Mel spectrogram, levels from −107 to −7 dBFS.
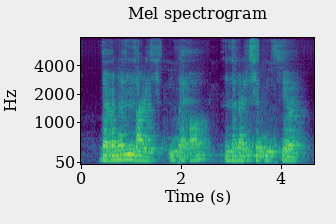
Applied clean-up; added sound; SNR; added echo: neural separator model SepFormer DNS4.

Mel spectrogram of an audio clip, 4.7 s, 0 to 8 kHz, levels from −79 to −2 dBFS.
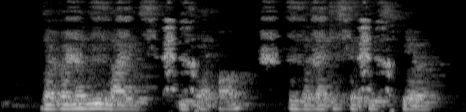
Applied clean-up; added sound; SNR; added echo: classical method WPE with log-MMSE.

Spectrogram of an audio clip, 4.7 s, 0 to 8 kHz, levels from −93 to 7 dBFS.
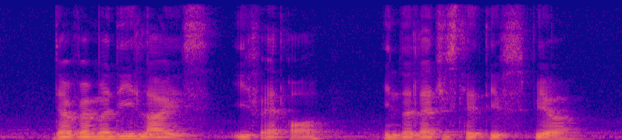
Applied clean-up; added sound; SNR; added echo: none; none; none; none.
